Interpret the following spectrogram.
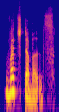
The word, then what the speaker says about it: vegetables: it is pronounced like vegetables vegetables here letter e is silent here so how will you pronounce it vegetables vegetables letter e is usually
